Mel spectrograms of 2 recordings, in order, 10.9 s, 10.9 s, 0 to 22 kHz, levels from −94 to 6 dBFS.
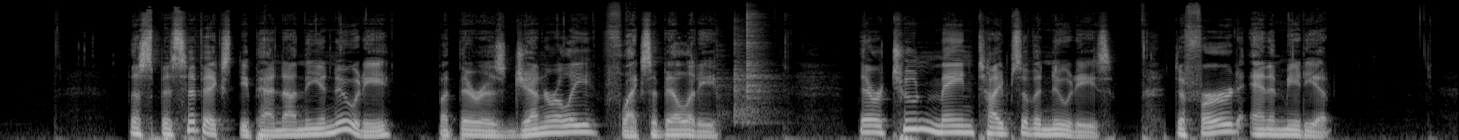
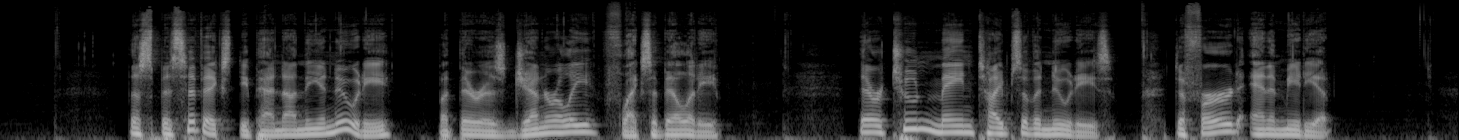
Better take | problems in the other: second | phone ringing; faint; at 5.5 s; peak 15 dB below the speech

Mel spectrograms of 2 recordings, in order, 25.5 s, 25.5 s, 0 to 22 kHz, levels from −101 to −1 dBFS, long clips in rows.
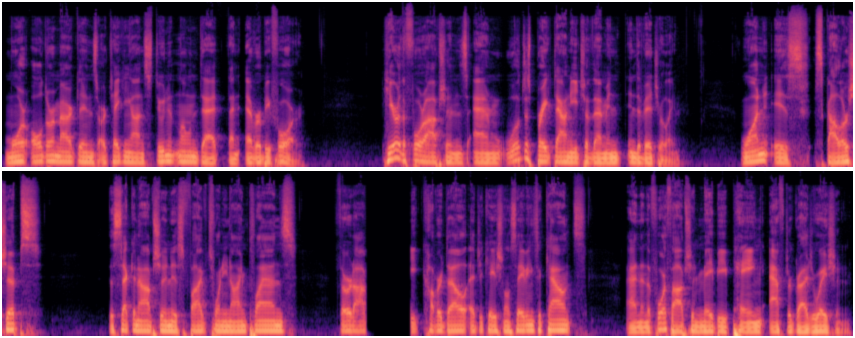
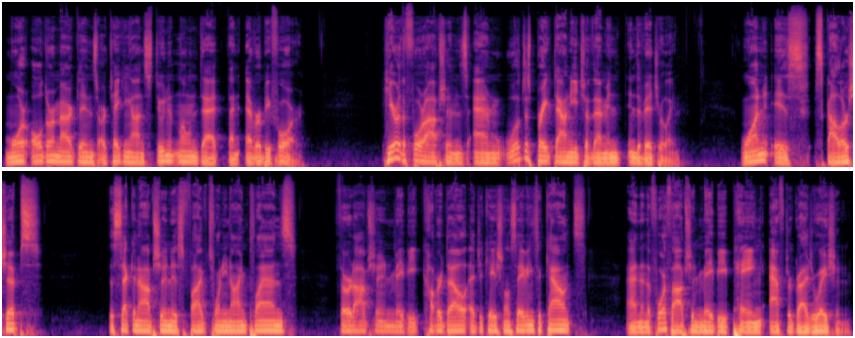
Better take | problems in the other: second | audio cutting out; at 18 s for 0.5 s

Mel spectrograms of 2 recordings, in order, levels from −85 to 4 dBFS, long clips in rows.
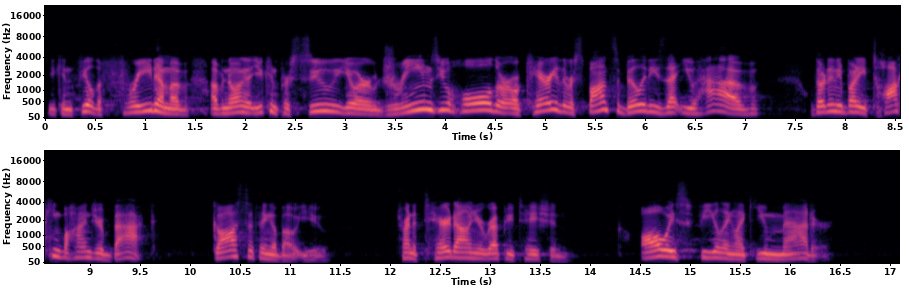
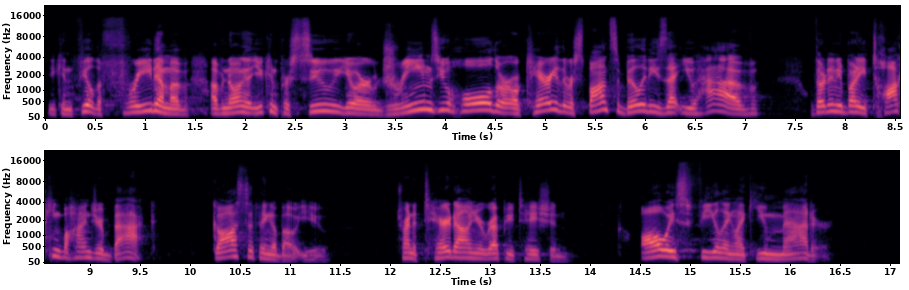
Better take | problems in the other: second | muffled; very; fading above 2 kHz

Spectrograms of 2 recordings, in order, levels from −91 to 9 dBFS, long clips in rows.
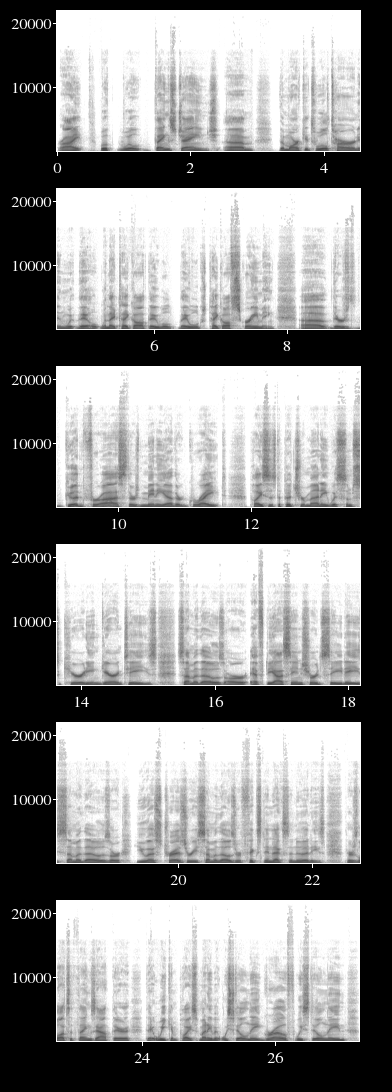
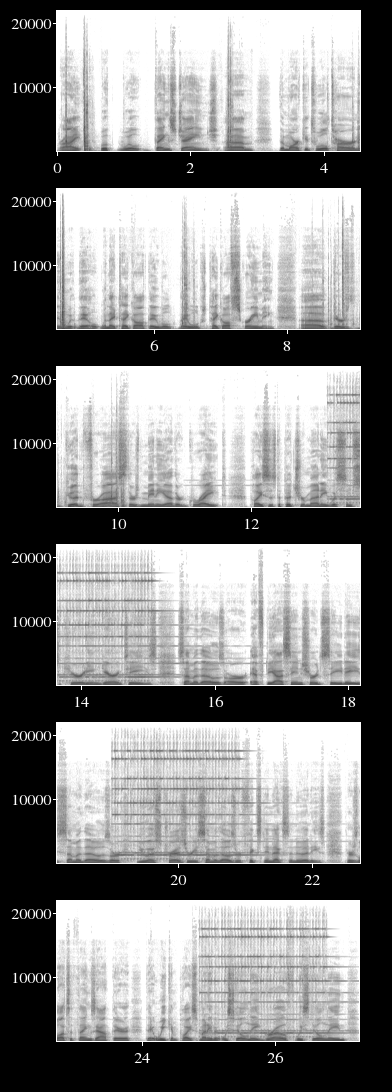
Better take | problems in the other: first | alarms or sirens; loud; throughout; 3 dB below the speech

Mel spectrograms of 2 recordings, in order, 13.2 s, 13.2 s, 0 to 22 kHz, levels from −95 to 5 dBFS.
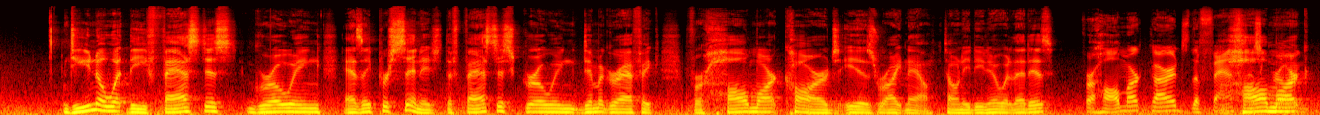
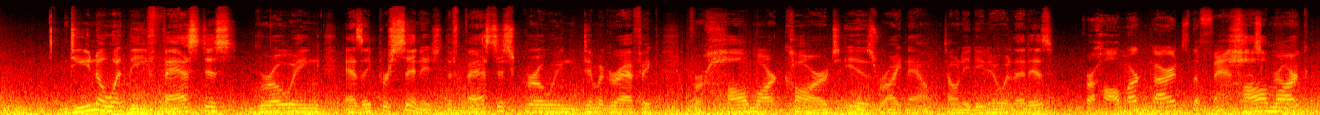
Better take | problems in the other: first | wind noise on the microphone; heavy; 6 dB below the speech; occasional gusts in the first

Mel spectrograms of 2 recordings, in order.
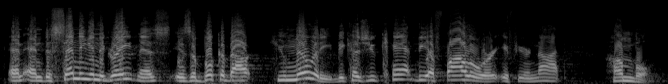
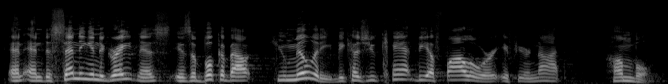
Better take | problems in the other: second | distortion; heavy; 15% of the sound clipped

